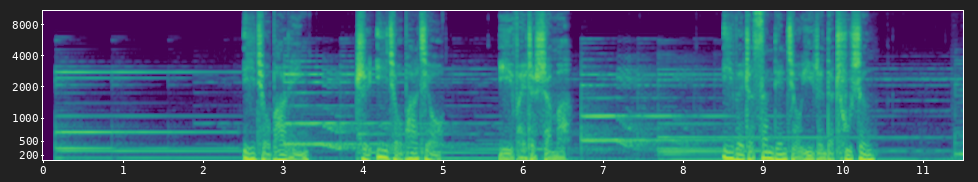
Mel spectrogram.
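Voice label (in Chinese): 男国大音（品质感-励志）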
